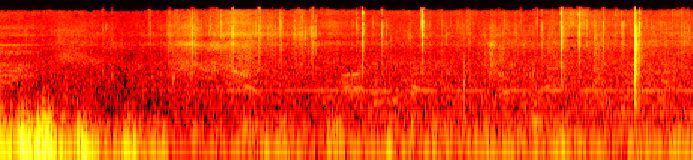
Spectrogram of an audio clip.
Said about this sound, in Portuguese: Em Sesimbra, Tony está agora a grelhar uma posta de espadarte. Este espadarte vem com a pele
